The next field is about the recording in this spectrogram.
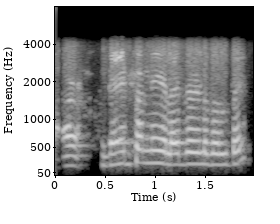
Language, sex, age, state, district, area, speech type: Telugu, male, 18-30, Andhra Pradesh, Srikakulam, urban, conversation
